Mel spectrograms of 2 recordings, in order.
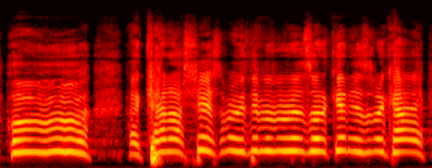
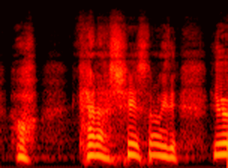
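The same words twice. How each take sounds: First: Timid asking. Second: Nervous rush. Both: Retold or imitated. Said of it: "You build up all your courage".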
